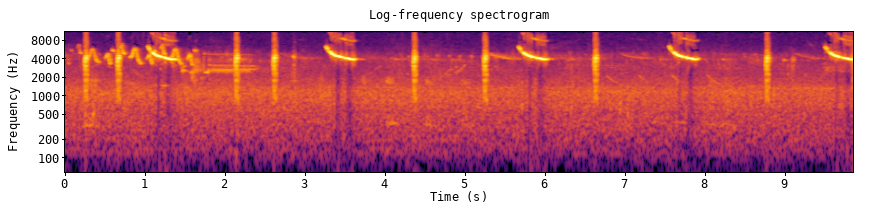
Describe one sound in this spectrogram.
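A bird gives sharp, high chips between the songs.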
